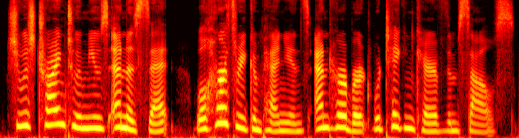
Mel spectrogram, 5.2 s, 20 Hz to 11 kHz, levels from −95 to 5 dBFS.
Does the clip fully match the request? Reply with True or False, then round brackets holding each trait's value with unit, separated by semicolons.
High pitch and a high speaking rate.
True (245 Hz; 210 wpm)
